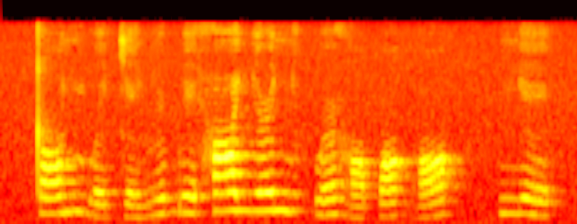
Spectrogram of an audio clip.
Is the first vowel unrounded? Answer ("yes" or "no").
no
